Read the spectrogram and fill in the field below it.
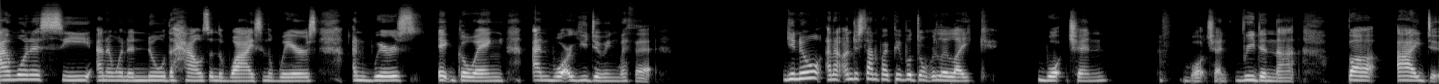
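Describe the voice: In a very clean recording with a silent background and a dry, close sound with no echo, a woman speaks at a moderate pace with a fairly low pitch and ordinary pitch variation.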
